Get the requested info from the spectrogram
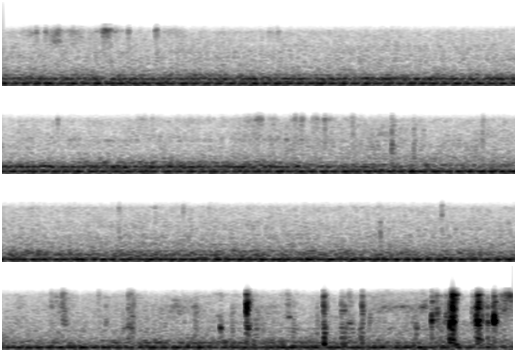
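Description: Toyota Soarer's engine idling steadily, heard from inside the cabin, with a few sharp clicks and knocks near the end.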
